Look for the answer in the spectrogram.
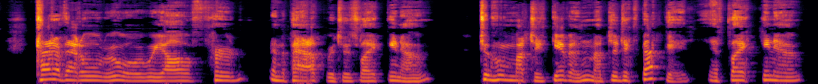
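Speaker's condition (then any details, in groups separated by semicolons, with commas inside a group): Deafblindness; progressive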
